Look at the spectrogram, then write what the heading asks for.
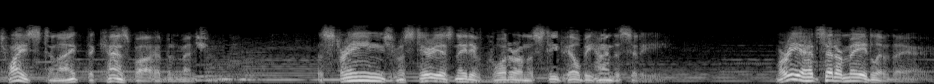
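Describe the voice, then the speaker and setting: An actor playing a terse, sardonic American investigator in a 1950s radio detective drama, speaking dialogue and first-person narration. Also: male voice, on the low side, huge pitch swings, moderate pace, over music. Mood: brisk narrating. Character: hardboiled, wisecracking American insurance investigator. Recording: dull, lo-fi 1950s radio recording.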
